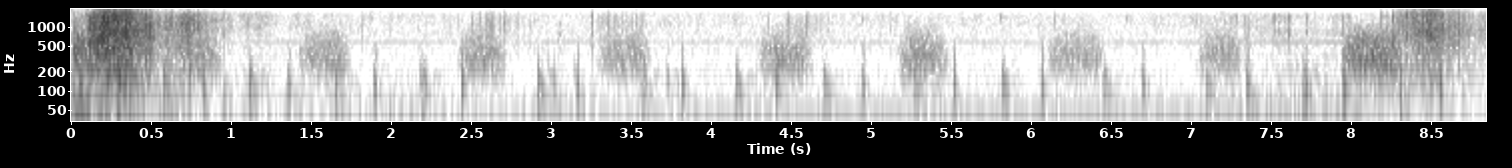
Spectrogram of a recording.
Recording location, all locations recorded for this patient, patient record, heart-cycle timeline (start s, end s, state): pulmonary valve (PV)
pulmonary valve (PV)+mitral valve (MV)
#Age: Child
#Sex: Male
#Height: nan
#Weight: nan
#Pregnancy status: False
#Murmur: Present
#Murmur locations: mitral valve (MV)
#Most audible location: mitral valve (MV)
#Systolic murmur timing: Early-systolic
#Systolic murmur shape: Plateau
#Systolic murmur grading: I/VI
#Systolic murmur pitch: Low
#Systolic murmur quality: Harsh
#Diastolic murmur timing: nan
#Diastolic murmur shape: nan
#Diastolic murmur grading: nan
#Diastolic murmur pitch: nan
#Diastolic murmur quality: nan
#Outcome: Abnormal
#Campaign: 2014 screening campaign
0.00	0.96	unannotated
0.96	1.09	diastole
1.09	1.20	S1
1.20	1.34	systole
1.34	1.42	S2
1.42	1.60	diastole
1.60	1.72	S1
1.72	1.88	systole
1.88	1.96	S2
1.96	2.18	diastole
2.18	2.26	S1
2.26	2.44	systole
2.44	2.52	S2
2.52	2.90	diastole
2.90	3.02	S1
3.02	3.16	systole
3.16	3.24	S2
3.24	3.53	diastole
3.53	3.62	S1
3.62	3.76	systole
3.76	3.86	S2
3.86	4.15	diastole
4.15	4.23	S1
4.23	4.39	systole
4.39	4.47	S2
4.47	4.69	diastole
4.69	8.85	unannotated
